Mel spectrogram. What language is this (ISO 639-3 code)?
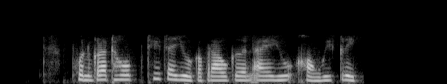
tha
